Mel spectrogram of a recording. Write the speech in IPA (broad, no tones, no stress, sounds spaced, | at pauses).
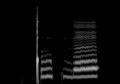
ǃ ɯ p ŋ ɛ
